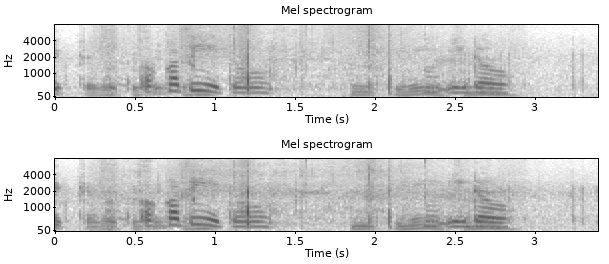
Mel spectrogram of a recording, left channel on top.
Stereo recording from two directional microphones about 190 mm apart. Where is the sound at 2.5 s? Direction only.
Centre (ahead or behind).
